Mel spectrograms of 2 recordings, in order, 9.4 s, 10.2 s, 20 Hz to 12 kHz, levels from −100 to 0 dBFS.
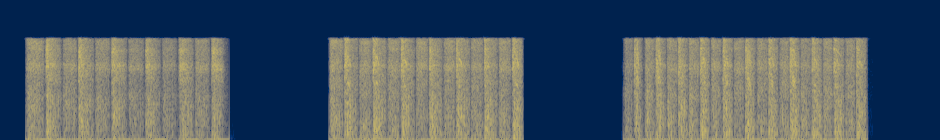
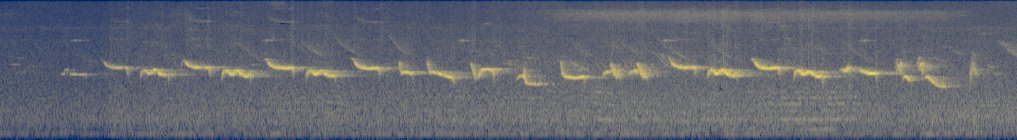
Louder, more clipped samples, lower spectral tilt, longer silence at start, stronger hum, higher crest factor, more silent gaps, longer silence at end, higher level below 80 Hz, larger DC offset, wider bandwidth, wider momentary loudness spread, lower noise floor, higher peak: about the same, -18 LUFS vs -16 LUFS; neither; first, -3 dB/octave vs 0.5 dB/octave; second, 0.2 s vs 0.7 s; neither; first, 22 dB vs 16 dB; first, 2.36-3.28 s, 5.24-6.21 s vs none; first, 0.65 s vs 0 s; first, -40 dBFS vs -84 dBFS; first, 2% vs under 0.1%; second, 5.4 kHz vs 12 kHz; second, 5 LU vs 15 LU; first, under -90 dBFS vs -51 dBFS; first, 0 dBFS vs -4 dBFS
